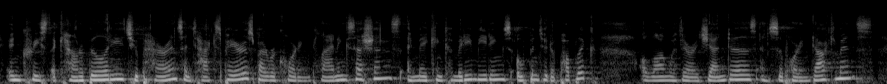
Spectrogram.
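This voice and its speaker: Woman reading her re-election speech at a forum, mellow dark voice, formal. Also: medium pitch, slightly rough. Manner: formal, reads a prepared speech. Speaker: school board member seeking re-election. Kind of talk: prepared candidate statement. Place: public forum room.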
